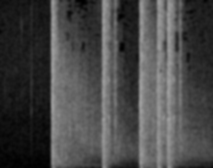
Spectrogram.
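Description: Video-game gunfire in a multiplayer match: silence, then a sharp shot followed by a bursty string of loud, close bangs with short decaying tails, about five or six reports over under two seconds, no voices.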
